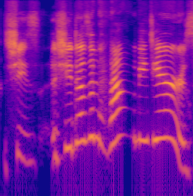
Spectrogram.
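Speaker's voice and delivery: very high, incredulous wail; exasperated whine. Real, not acted. Host objecting to tearless crying on screen, exasperated whine.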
